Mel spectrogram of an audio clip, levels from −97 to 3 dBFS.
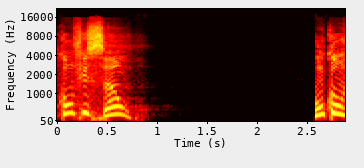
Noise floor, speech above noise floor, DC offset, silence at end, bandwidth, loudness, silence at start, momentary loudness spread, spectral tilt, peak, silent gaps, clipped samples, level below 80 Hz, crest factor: under -90 dBFS; over 71 dB; under 0.1%; 0 s; 17 kHz; -17 LUFS; 0.05 s; 17 LU; -2 dB/octave; -4 dBFS; none; under 0.1%; -64 dBFS; 20 dB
